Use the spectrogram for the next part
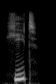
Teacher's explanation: When you say a high front vowel, like in the word heat, your tongue is high up and pushed to the very front of your mouth.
